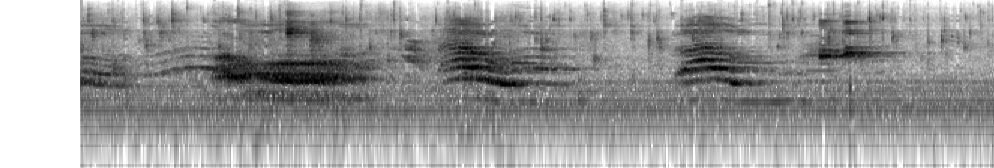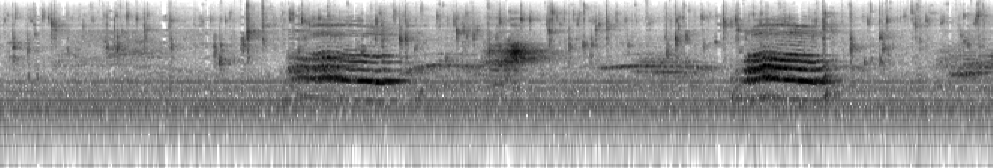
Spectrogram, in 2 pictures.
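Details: Penny, a female Bengal cat, cranks up the volume to sing to the boys: a loose series of long, drawn-out, harmonic meows, some rising and others falling, separated by short quiet gaps. A steady low hum runs underneath.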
